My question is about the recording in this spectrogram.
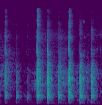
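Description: Wire whisk beating a thick, stiff mung dal batter in a glass bowl, with quick, even knocks of the whisk about six or seven times a second.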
